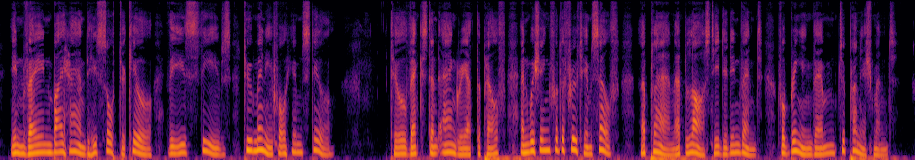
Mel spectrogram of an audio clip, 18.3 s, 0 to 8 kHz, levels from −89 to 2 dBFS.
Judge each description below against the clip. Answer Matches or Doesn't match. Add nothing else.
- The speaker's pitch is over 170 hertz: Doesn't match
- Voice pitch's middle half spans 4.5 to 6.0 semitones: Matches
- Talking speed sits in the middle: Doesn't match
